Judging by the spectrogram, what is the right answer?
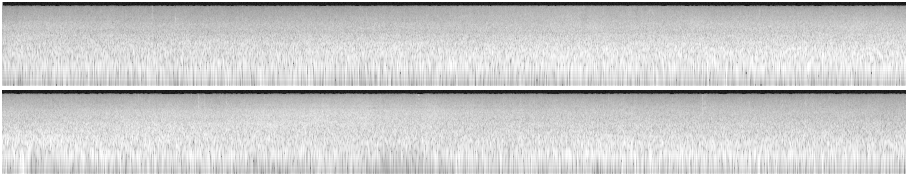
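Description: Strong blizzard wind rushing steadily, with low buffeting on the microphone; it grows a little louder over the first few seconds.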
